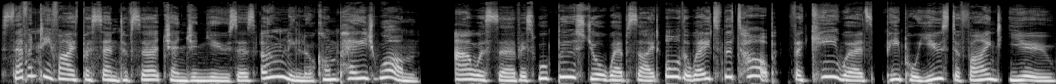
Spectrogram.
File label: Explainer Video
